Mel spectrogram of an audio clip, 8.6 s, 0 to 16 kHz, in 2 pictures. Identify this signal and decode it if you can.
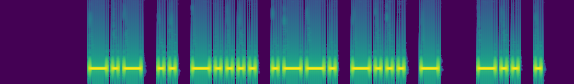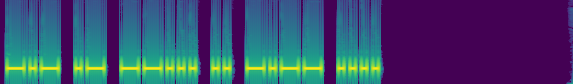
Morse code, heard as a keyed tone, about 28 wpm, 700 Hz. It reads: KI6PBT DE KA7IYH
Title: USA Callsign DE Callsign - 6 Characters - 28wpm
